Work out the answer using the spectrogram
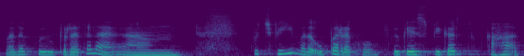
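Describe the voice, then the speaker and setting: A woman's voice: medium pitch, unhurried, breathy edge, dull audio. A young woman giving chatty shorthand practice tips in a casual vlog, repeating her points as she coaches viewers. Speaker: shorthand learner vlogger.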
